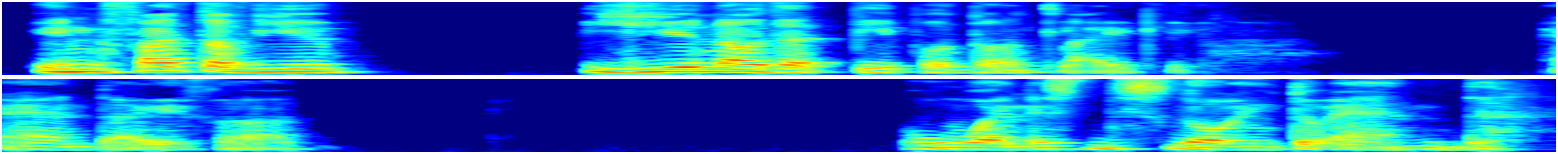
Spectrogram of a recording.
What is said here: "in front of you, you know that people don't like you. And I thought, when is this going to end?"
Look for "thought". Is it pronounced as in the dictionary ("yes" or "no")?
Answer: yes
